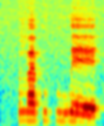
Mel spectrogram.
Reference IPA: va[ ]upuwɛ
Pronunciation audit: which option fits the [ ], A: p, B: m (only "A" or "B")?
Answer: A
